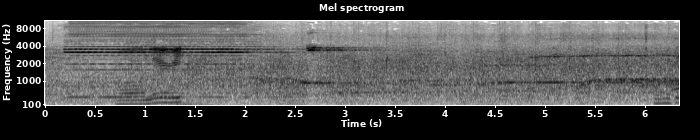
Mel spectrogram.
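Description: Arena crowd at the 2019 women's basketball cup final, Courtyard Liffey Celtics versus Singleton, applauds a player checking out of the game, steady clapping mixed with a buzzer tone and a bouncing ball.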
